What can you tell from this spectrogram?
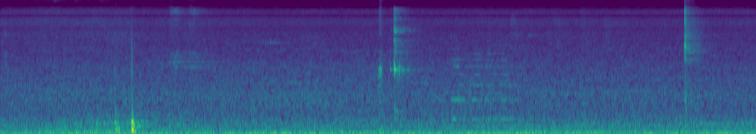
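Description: Steady low rumble of street traffic, motorbikes and cars, with a few faint clicks as a camera lens is twisted off a mirrorless body and another is mounted.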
